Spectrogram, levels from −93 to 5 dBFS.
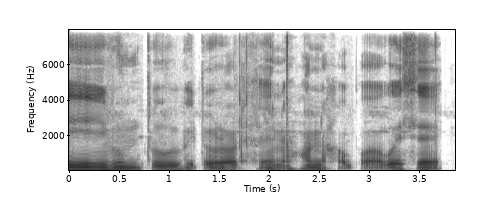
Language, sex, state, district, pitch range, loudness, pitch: Assamese, male, Assam, Sonitpur, 95-105 Hz, -20 LUFS, 100 Hz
